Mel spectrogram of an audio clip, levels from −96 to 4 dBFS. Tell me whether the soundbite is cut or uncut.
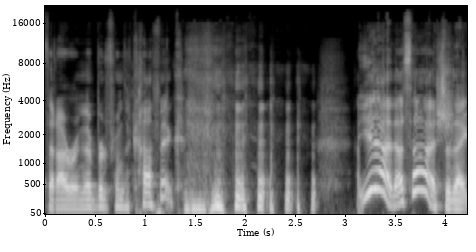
cut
